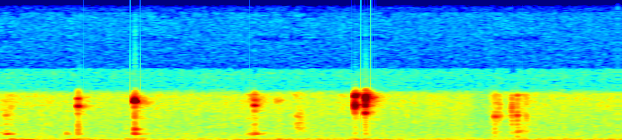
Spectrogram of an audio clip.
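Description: Sparse computer mouse clicks while working in CAD software, a few soft, brief clicks spread irregularly, with a quick double click near the middle, close and quiet against a faint room background.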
